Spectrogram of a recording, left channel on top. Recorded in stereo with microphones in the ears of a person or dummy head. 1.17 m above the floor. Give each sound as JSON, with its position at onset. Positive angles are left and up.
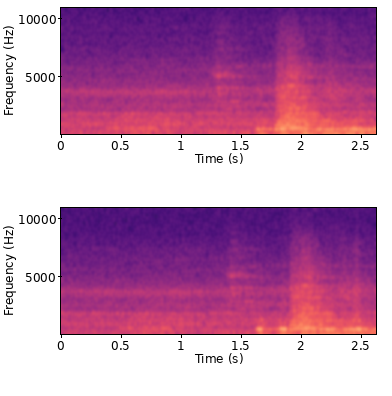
{"t": 1.6, "sound": "laughter", "side_deg": -65, "distance_m": 2.5}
